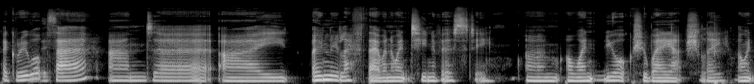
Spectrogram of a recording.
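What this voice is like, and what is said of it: Slight Lancashire accent. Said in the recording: “you can hear a bit of a ... accent ... I'm a Wigan lass ... Lancashire lass”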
